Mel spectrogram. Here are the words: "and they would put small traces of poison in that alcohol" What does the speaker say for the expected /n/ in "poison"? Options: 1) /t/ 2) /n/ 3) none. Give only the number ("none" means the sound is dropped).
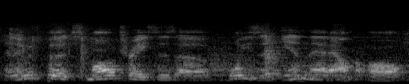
3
